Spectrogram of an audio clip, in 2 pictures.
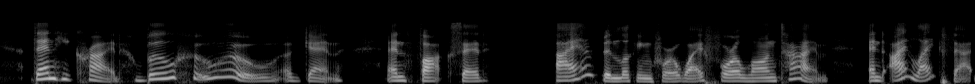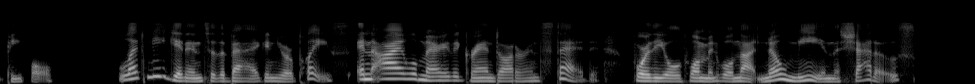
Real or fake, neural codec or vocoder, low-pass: fake; codec, 16 kHz, about 1 kbps, DyCAST, with the encoder's durations; 7.2 kHz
